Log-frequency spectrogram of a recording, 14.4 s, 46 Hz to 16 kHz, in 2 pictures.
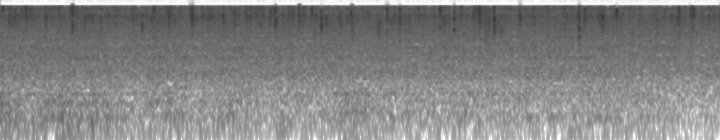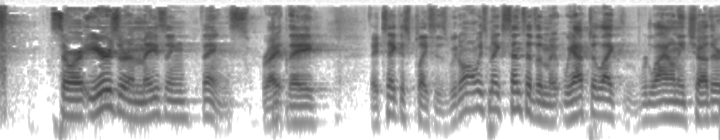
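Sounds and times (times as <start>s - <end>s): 
steady rain pattering on a hard surface: 0.0s - 7.3s
speech: 7.8s - 14.3s.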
